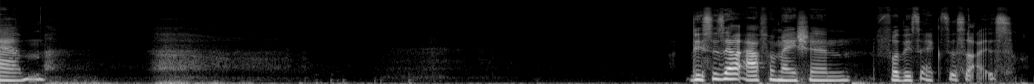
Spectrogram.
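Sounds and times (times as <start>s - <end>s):
speech: 0.4s - 0.7s, 6.9s - 10.2s
deep breath in and out: 0.5s - 5.2s.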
